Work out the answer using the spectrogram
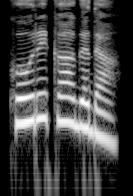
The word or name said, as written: ಕೋರೆಕಾಗದ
